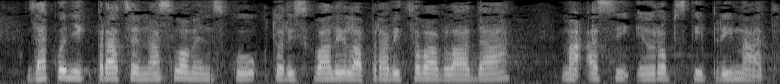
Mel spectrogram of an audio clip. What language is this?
Slovak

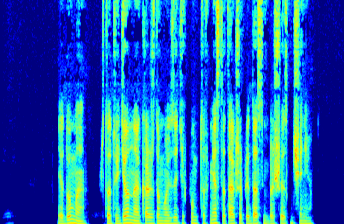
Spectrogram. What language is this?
Russian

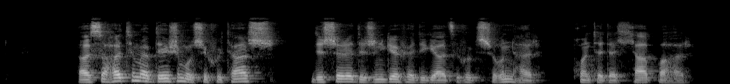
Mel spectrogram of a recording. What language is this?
Kabardian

